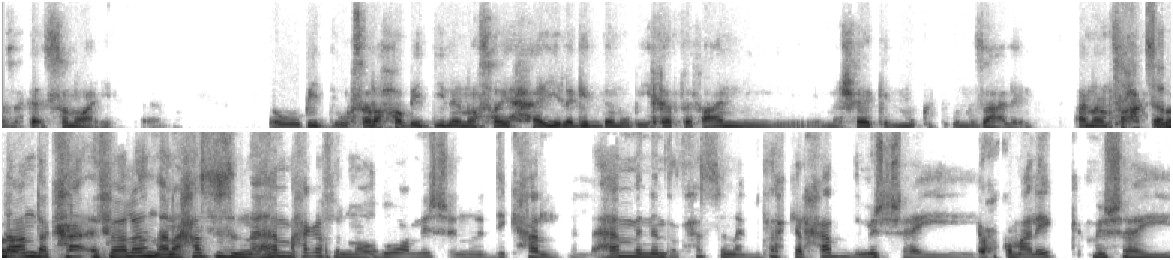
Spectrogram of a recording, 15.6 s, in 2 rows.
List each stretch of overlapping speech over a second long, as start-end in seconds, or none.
none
